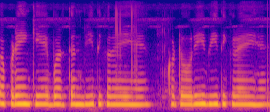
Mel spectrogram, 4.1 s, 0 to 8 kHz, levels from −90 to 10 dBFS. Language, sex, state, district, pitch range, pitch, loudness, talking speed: Hindi, female, Punjab, Fazilka, 215-225 Hz, 220 Hz, -12 LUFS, 180 wpm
